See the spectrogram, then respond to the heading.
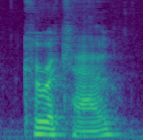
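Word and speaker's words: Curaçao: Curacao and Sint Maarten.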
